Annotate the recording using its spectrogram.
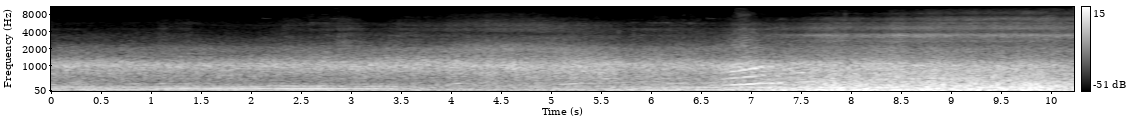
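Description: Electric bike on the move: a low steady hum, then a whine that rises in pitch as the bike speeds up from about four seconds in. From about seven seconds, wind buffeting the microphone grows louder and covers it.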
